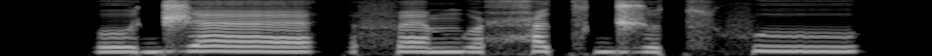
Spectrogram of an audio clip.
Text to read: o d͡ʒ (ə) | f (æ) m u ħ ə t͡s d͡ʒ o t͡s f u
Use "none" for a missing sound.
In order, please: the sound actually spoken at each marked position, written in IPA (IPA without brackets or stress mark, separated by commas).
æ, æ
